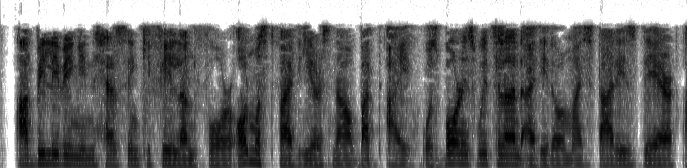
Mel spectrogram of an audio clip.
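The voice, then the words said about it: Italian-Swiss accented English. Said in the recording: “I have a Macaroni accent because I'm from the Italian-speaking part of Switzerland”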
